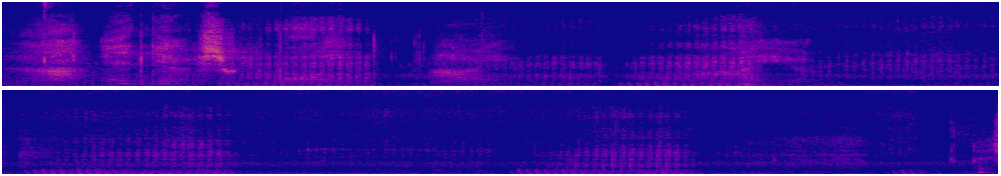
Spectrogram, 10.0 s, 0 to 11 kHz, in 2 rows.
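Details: Pet F2 Savannah cat, a male, purring contentedly as his owner greets him after a day away. A loud, deep, pulsing purr swells in long bursts with pauses, over the owner's affectionate speech.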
